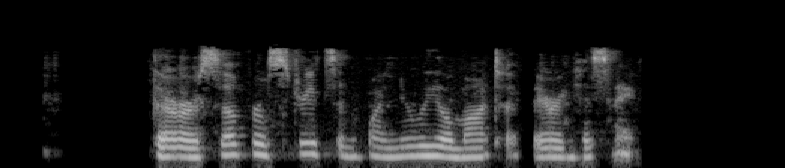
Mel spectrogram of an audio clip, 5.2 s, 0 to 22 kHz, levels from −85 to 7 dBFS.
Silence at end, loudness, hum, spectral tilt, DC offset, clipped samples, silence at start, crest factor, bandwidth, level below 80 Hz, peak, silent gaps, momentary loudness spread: 1 s; -23 LUFS; none; -4 dB/octave; under 0.1%; under 0.1%; 1 s; 20 dB; 8.2 kHz; -66 dBFS; -6 dBFS; 3.49-3.54 s; 8 LU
